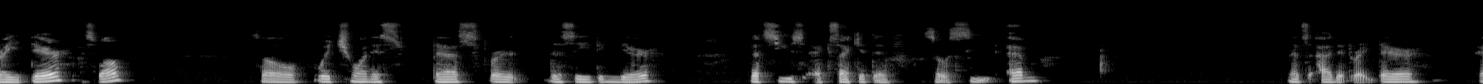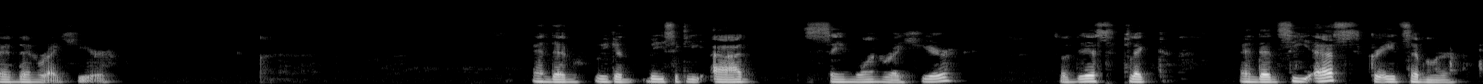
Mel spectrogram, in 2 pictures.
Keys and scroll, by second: 9.2-10.4 typing, 15.8 Escape, 16.7 Escape, 16.9 Escape, 22.7-23.0 typing, 24.2 Escape, 24.4 Escape, 24.6 Escape, 27.5 typing.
